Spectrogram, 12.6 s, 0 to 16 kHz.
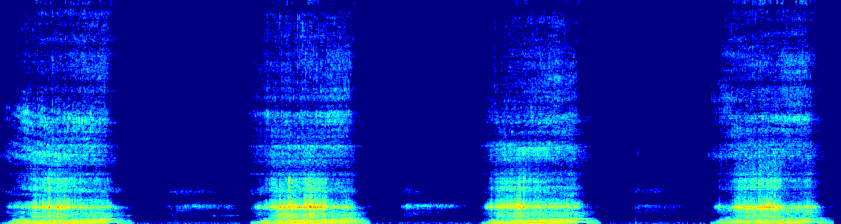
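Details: Loud, rough rattling snores on each inspiration, about 17 per minute, with soft expiration between: regular snoring.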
